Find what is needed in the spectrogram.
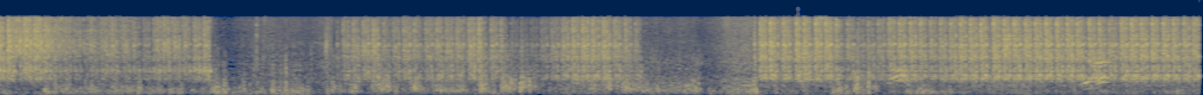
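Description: Camera shutters clicking in rapid bursts, pausing twice.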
